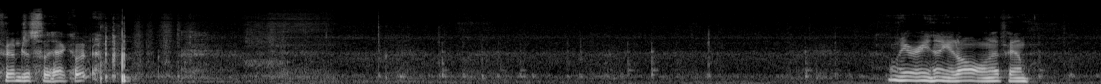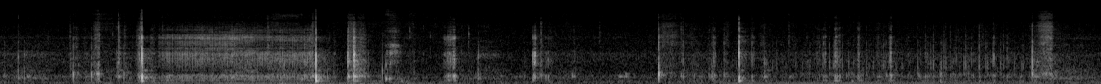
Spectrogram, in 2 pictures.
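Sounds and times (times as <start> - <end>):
radio tuning knob clicks and scrapes: 11.7 - 14.8
radio static: 11.9 - 14.7.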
